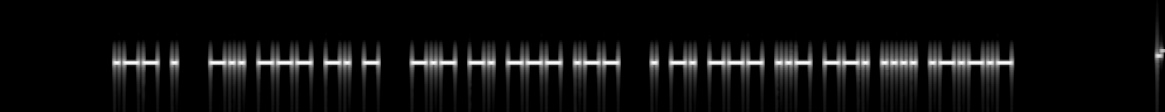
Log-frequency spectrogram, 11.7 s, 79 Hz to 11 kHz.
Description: Morse code, heard as a keyed tone, about 25 wpm, 700 Hz. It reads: WE DONT KNOW ENOUGH.
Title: Sentences from Top 400 Words 25wpm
